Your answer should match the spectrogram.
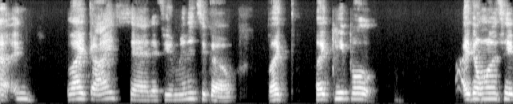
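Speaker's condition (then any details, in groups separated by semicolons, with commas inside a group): Cerebral palsy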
